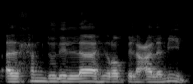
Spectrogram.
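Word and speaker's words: الحمد لله: So like um alhamdu alhamdul. Very good. Alhamdulillah. Alhamdulu.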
